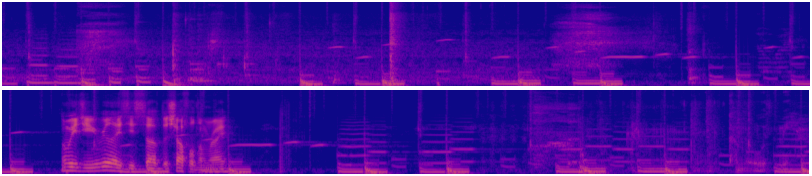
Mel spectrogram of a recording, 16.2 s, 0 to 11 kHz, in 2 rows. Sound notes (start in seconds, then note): 5.5 A sigh of relief as he's done all he can do; 13.3 cough Noise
